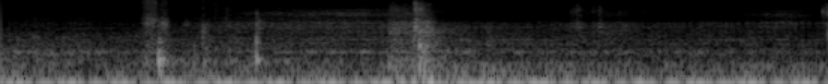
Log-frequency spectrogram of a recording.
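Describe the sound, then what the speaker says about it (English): A truck engine idles smoothly with a steady, close low rumble throughout, broken only by a few faint clicks and knocks. "y'all hear the truck is running pretty truck is just a purr"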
